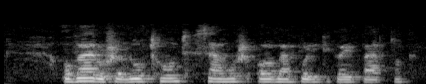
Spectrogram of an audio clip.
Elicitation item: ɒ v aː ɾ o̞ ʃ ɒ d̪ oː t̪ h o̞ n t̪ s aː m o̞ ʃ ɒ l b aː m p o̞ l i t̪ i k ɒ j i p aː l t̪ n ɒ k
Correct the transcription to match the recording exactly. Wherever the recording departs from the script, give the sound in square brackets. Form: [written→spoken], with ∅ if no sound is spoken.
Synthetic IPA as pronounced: ɒ v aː ɾ o̞ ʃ ɒ d̪ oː t̪ h o̞ n t̪ s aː m o̞ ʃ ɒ l b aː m p o̞ l i t̪ i k ɒ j i p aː [l→r] t̪ n ɒ k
